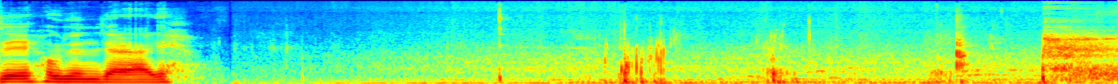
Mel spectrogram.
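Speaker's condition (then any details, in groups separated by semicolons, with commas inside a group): No condition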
